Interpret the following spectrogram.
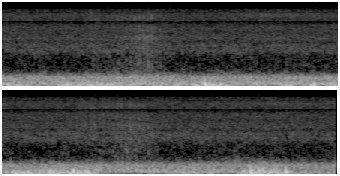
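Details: Female domestic cat purring like an engine up close: a continuous low, grainy rumble with slight irregular swells and a few soft thumps, steady for the whole stretch.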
